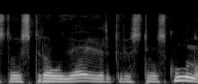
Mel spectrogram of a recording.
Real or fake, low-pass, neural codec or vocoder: fake; 10.8 kHz; codec, 24 kHz, 1 kbps, SNAC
